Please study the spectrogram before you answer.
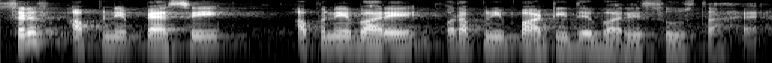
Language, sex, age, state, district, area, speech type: Punjabi, male, 30-45, Punjab, Jalandhar, urban, spontaneous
